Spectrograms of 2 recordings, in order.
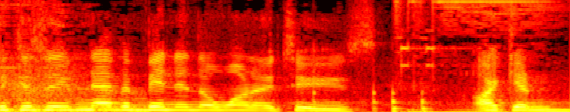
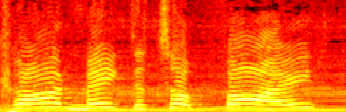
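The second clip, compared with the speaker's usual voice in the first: real thrilled commentary at the top of the voice; ecstatic; 9 semitones higher than usual. Real, not acted. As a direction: shout it like you just took pole. Takes pole, celebrates.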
